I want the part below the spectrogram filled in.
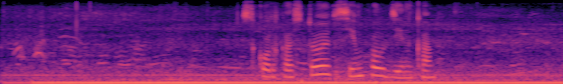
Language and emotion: Russian, neutral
